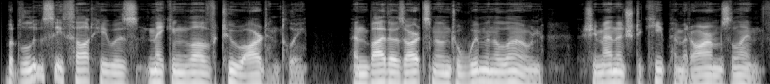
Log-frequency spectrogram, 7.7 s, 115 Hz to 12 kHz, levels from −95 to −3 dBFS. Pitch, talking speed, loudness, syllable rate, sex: 105 Hz, 195 wpm, -18 LUFS, 5.2 syllables/s, male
